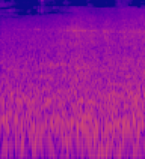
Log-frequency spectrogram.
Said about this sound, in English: Sorry, there's a plane that flew by, so I suppose I'll just take it down a notch with the topic.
